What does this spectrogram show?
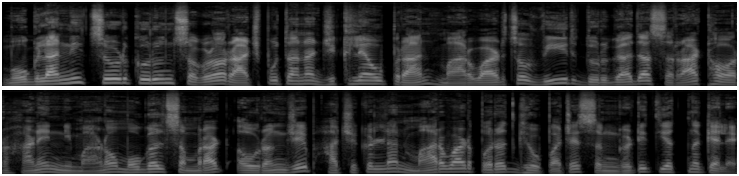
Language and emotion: Goan Konkani, neutral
